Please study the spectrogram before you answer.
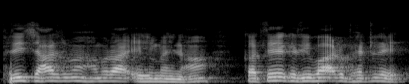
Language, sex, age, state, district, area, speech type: Maithili, male, 60+, Bihar, Saharsa, urban, read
